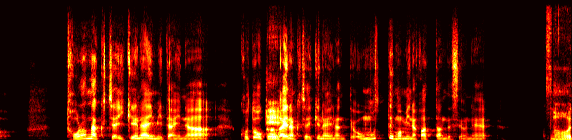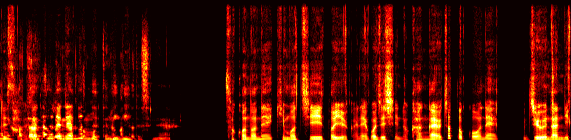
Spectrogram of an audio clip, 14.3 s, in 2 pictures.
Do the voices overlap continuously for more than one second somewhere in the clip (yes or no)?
yes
